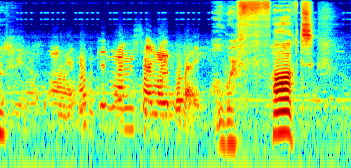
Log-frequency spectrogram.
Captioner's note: DISTORTED VOICE: And the dish ran away with the spoon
